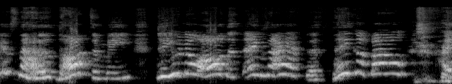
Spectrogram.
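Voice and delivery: acted sobbing, very high tearful outburst. Recounting breaking down crying when someone walked into the room, retelling her own breakdown. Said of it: "after I started breaking down".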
